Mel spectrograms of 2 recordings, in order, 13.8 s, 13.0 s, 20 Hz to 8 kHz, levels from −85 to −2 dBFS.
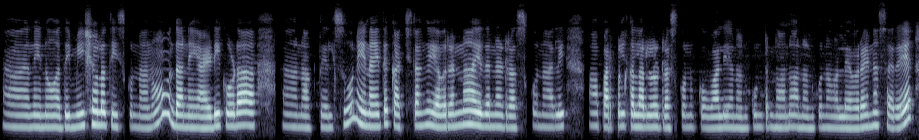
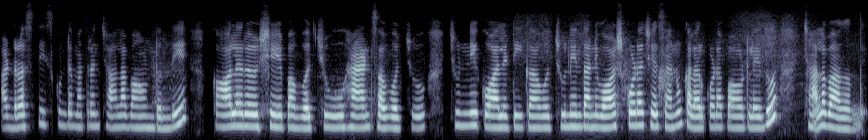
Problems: background sounds at intervals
